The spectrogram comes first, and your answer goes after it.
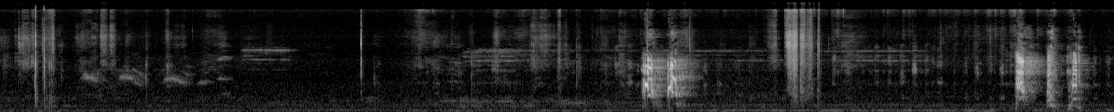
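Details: Three-month-old female German Shepherd puppy Kaali playing with a male Barbari goat at Gangeya goat farm, Muzaffarpur, Bihar; long quiet stretches broken by a few short, high, yapping bark bursts near the end.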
